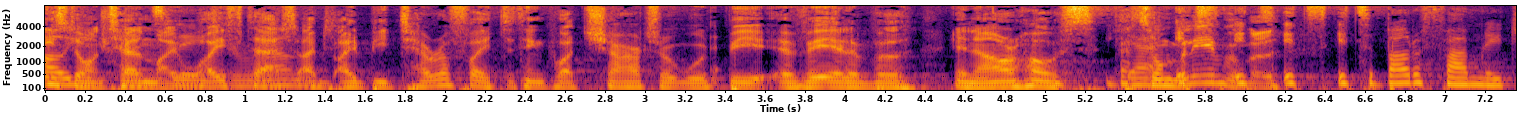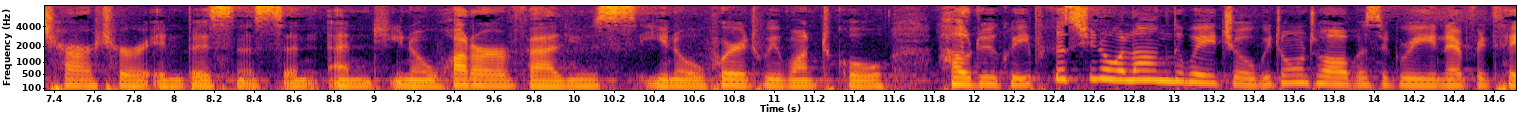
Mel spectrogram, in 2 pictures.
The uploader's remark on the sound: Broadcasting live from Fitzgeralds Woodlands House Hotel & Spa in Adare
